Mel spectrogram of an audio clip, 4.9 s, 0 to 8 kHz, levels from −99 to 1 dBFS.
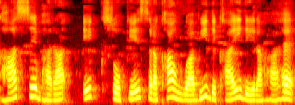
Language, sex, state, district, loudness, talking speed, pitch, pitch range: Hindi, female, Madhya Pradesh, Katni, -16 LUFS, 145 wpm, 180 Hz, 165-230 Hz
